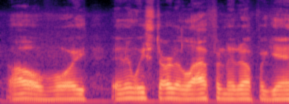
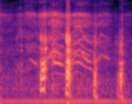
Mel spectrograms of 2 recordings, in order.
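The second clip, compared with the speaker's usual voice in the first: squealing laugh; real high laugh; high squeal of laughter. Real, not acted. Laughs retelling.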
